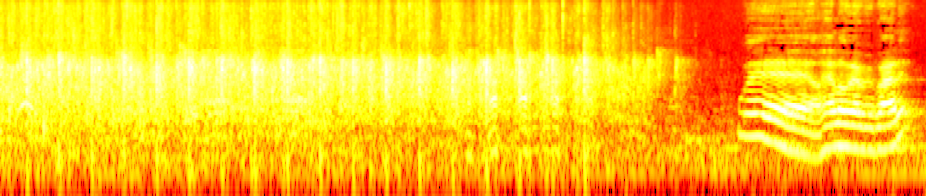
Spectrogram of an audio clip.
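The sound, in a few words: audience applause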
